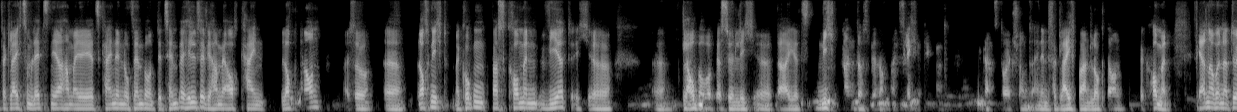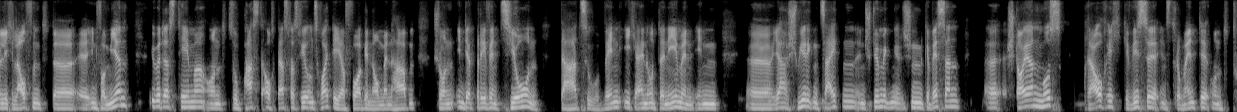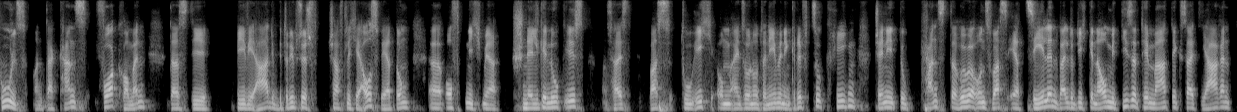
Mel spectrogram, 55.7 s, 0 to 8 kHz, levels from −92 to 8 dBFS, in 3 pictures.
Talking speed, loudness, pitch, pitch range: 155 wpm, -22 LUFS, 120 Hz, 105-135 Hz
